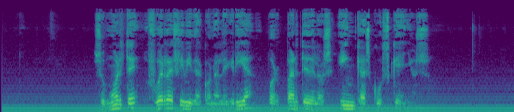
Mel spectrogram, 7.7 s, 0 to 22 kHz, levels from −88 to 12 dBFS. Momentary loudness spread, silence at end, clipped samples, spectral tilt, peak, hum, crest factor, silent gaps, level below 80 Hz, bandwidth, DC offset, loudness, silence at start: 20 LU; 0 s; under 0.1%; -4.5 dB/octave; -2 dBFS; 50 Hz at -30 dBFS; 18 dB; none; -34 dBFS; 16 kHz; under 0.1%; -18 LUFS; 0.05 s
